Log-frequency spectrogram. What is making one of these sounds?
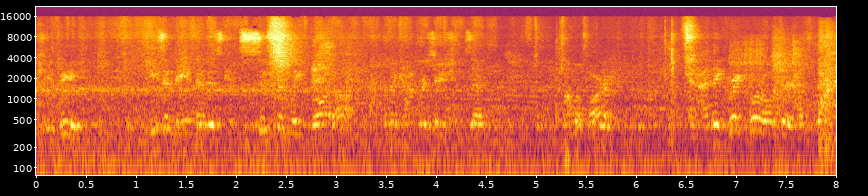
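Trading cards flick and shuffle in a man's hands.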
